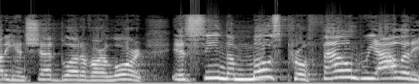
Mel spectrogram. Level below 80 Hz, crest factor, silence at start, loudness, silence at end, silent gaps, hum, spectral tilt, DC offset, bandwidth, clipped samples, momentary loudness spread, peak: -42 dBFS; 8 dB; 0 s; -8 LUFS; 0 s; none; none; -3 dB/octave; 10%; 11 kHz; 2%; 6 LU; 0 dBFS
